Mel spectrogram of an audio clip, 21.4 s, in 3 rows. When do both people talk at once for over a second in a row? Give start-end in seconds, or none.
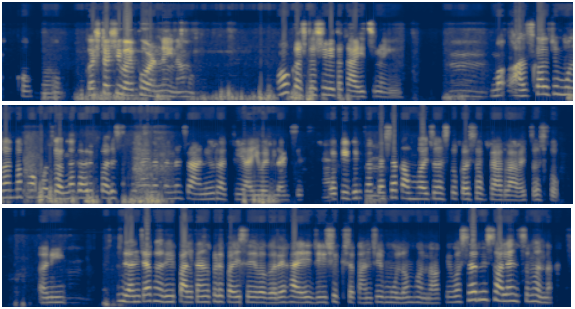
none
